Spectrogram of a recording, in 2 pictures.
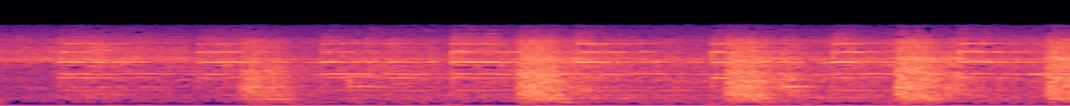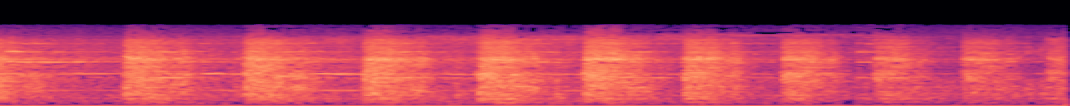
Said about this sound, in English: Wilbur Norris, first vice president of the Great Valley Railroad, and I were sitting in the observation car of a Great Valley train at Northbridge, Minnesota. We'd been up there a week on a case involving right of way and were finally heading home.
